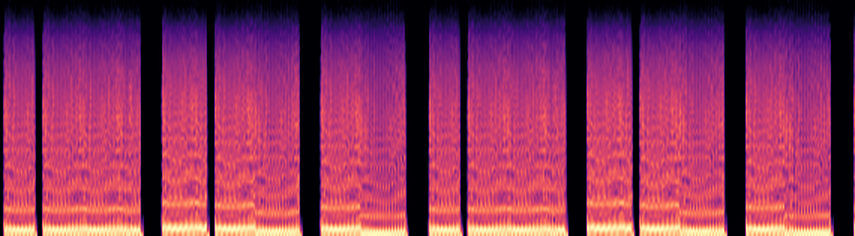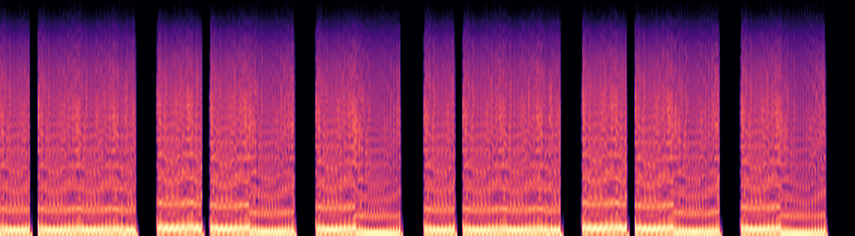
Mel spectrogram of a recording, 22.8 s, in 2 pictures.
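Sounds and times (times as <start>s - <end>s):
Behringer K2 bass loop with maximum distortion and high-pass resonance: 0.0s - 22.5s.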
